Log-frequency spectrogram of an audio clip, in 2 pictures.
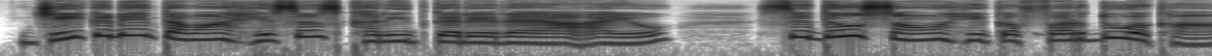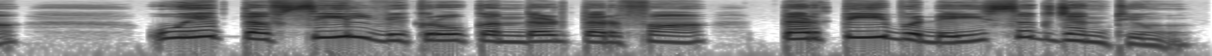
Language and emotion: Sindhi, neutral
